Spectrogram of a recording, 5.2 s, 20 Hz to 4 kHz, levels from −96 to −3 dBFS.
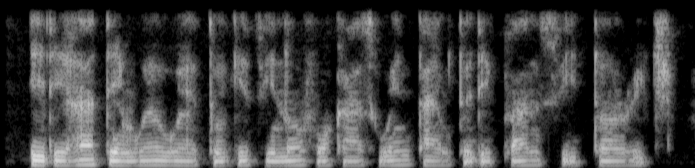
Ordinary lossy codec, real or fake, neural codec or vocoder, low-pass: none; real; none; 3.6 kHz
